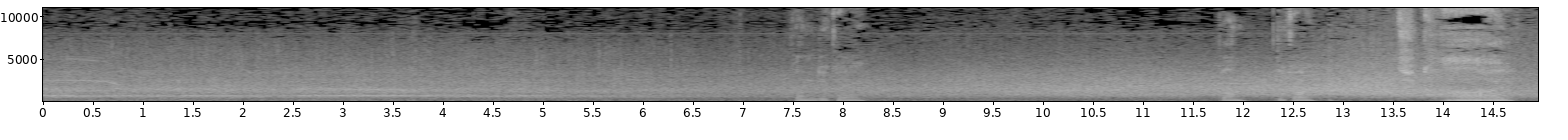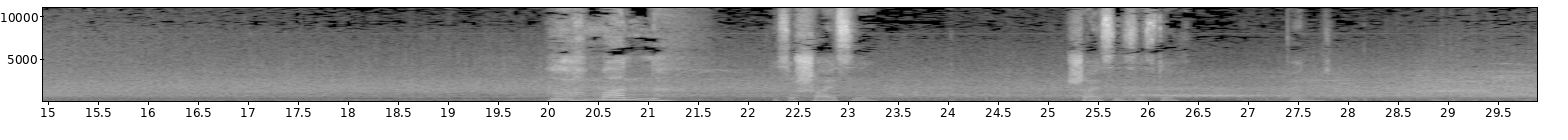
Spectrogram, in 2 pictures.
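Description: A stadium crowd murmurs steadily in the distance.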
